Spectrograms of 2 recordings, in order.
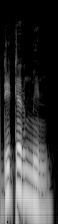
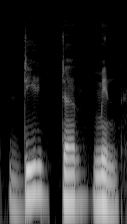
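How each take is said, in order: First: Said in the usual way. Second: determine slowly split into डि, टर, मिन; syllable by syllable. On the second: Shown as a demonstration. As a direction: break determine into three separate syllables. Teacher says word, then breaks it up.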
